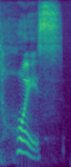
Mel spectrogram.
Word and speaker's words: Royce: a horse in there the rs are h's say it that way try that so are you sure it's spelled royce but it's hoys and horian horian yes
